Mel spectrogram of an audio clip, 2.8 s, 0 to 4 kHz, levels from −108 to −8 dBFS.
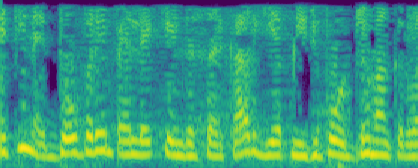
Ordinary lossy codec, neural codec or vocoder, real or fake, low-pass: AAC, 16 kbps; none; real; 3.6 kHz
